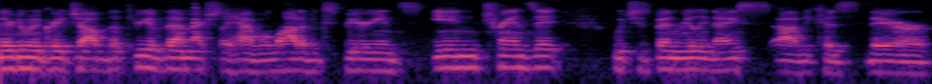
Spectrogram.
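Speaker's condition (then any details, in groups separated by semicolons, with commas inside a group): No condition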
